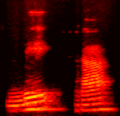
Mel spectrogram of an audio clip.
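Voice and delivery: "Merarefet" very slowly, me, ra, rasped he, fet; syllable-by-syllable pronunciation. Shown as a demonstration. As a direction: break "Merarefet" into spaced syllables. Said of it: "você vai pronunciar".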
